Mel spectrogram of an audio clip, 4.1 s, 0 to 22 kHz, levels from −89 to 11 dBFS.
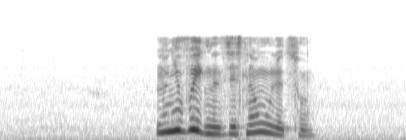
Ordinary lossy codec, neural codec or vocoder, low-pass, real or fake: none; codec, 16 kHz, 16 kbps, FunCodec, trained on LibriTTS, 50 frames a second; 7.2 kHz; fake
